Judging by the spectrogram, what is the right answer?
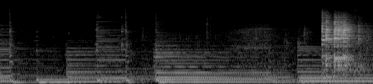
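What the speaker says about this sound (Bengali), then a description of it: "ঢাকা তুলে আমি আবারও দেখে নিচ্ছি।" Metal pot lid lifted from a pot of simmering mutton do pyaza, giving several clear clinks and rattles with ringing metallic tones, close and fairly loud, ending in a brighter scrape.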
